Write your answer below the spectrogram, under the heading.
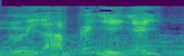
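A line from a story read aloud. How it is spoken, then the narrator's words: Angry shout. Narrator (Vietnamese): Bảo Thụ nổi giận, y quát lên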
